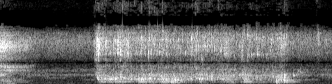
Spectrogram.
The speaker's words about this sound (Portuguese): E a água, ela é tratada ou não? O barulho, ó, o barulho, o barulho da água.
